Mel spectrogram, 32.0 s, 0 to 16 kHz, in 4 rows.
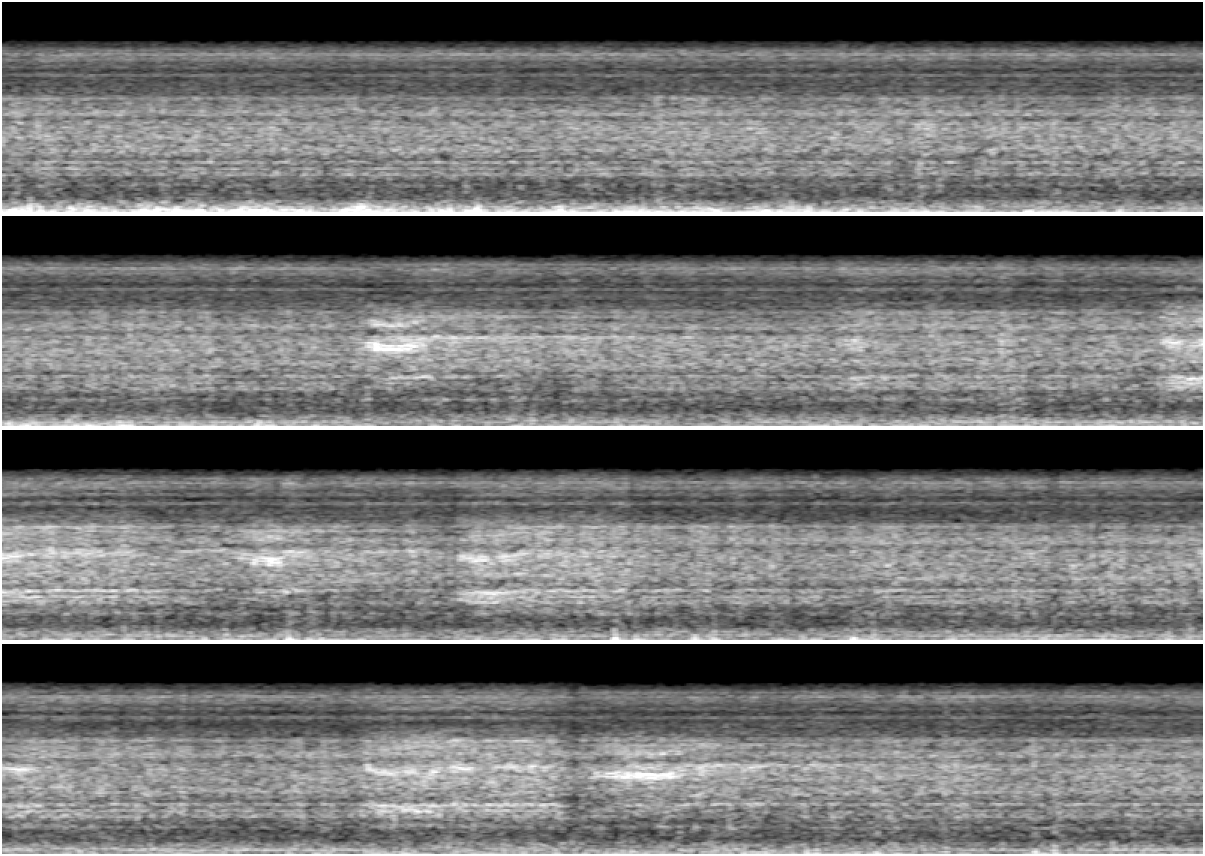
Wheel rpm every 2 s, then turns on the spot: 230, 230, 240, 230, 230, 230, 230, 230, 230, 230, 230, 230, 230, 230, 220, 230.
none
